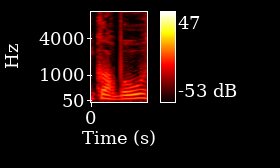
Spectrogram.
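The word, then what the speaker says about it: Corboz: Alors dans son Helvétie natale, dans cet arpitan franco-provençal qu'on parle dans la Gruyère, eh bien on ne prononce pas le Z final, C-O-R-B-O-Z, c'est Corbeau, ce que nous prononcerons tout au long de ces émissions.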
